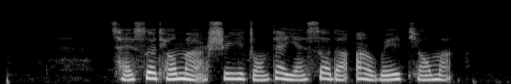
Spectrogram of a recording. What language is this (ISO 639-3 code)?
zho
